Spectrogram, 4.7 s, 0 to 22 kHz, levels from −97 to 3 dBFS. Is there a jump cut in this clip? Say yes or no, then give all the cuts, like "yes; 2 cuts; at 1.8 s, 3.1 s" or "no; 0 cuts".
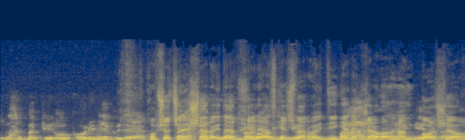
no; 0 cuts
